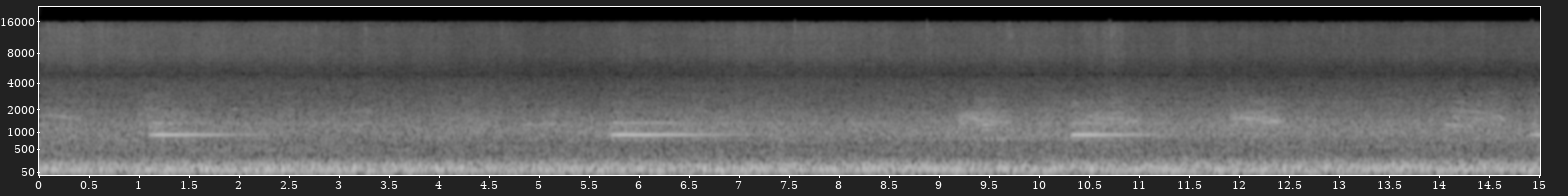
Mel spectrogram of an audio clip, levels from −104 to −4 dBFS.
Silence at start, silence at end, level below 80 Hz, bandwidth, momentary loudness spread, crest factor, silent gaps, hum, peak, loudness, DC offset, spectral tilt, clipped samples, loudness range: 0 s; 0 s; -42 dBFS; 16 kHz; 5 LU; 16 dB; none; none; -18 dBFS; -36 LUFS; under 0.1%; -5 dB/octave; under 0.1%; 2 LU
